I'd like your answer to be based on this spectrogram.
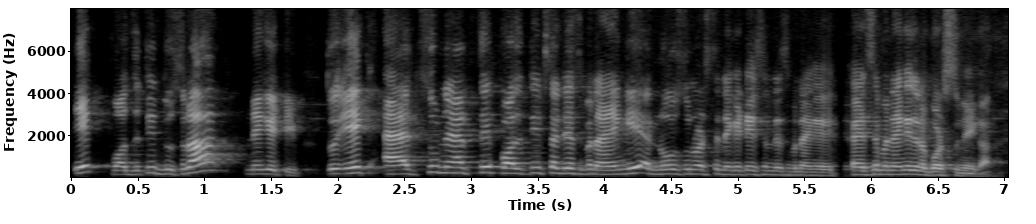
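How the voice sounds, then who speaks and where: A man's voice: sits high, fairly quick, a bit bright. A man from India teaching English grammar in a coaching class, mixing Hindi and English, encouraging students and repeating key words for them to say back.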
